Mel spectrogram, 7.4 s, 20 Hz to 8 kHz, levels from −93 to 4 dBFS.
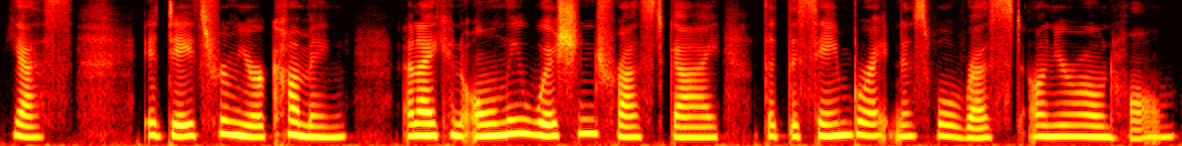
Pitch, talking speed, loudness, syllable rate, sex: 230 Hz, 195 wpm, -19 LUFS, 4.6 syllables/s, female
